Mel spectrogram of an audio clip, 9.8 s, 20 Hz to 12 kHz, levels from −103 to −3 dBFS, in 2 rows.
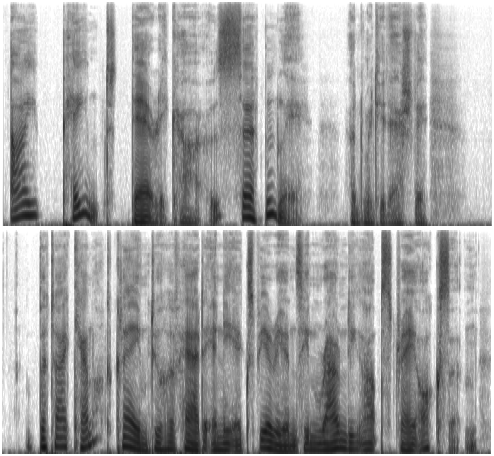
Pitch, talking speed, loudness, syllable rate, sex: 110 Hz, 130 wpm, -20 LUFS, 4.6 syllables/s, male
